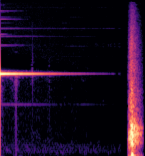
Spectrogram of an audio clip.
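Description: A single bright notification-bell ding, the sound effect of a clicked subscribe-button bell icon, ringing on one clear tone and fading away over about a second and a half. A short dull thump comes near the end.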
